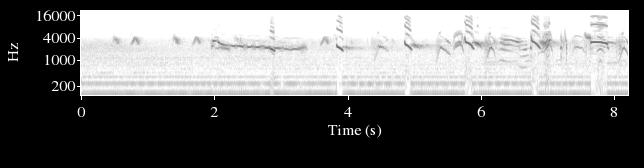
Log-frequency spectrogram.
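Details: Osprey at its nest on 21 April 2015, a pair defending the nest against an intruder: loud whistled, slurred chirps that rise and fall, given in irregular bursts, with sharp knocks and a steady low hum behind.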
